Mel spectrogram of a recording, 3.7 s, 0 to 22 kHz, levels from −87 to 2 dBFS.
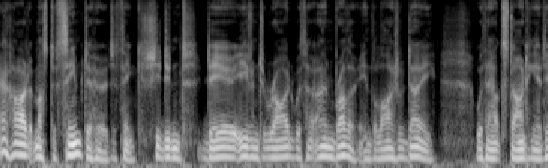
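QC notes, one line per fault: Throughout, wrong sample rate: speech runs twice as fast and a full octave high, chipmunk-like, which fits 24 kHz audio played back at 48 kHz without conversion.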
